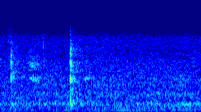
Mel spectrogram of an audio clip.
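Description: Two light clicks about half a second apart, the second one louder, over a steady background hiss.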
